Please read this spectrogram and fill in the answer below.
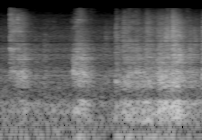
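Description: Bag of chips crinkling and chips being crunched while eating: a few short crackling bursts.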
